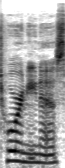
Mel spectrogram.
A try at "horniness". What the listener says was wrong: Ghosty, you have to say the H hard, horniness.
